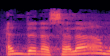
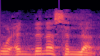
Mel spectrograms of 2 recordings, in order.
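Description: First: سلام with a single, unstressed L, salām; سلام as sa-LAAM, short first syllable and one L; light lam. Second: سلام with a doubled L, sallām; سلام as sal-LAAM, first syllable closed; doubled lam. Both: Shown as a demonstration. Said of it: "أي بالتخفيف وبالتشديد".

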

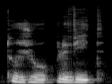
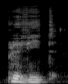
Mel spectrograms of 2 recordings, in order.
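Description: First: "plus vite" louder and slower, pressing; urgent narrator insisting on "plus vite"; stress on plus vite. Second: Said in the usual way. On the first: A narrator's reading. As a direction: drive the words "plus vite" hard.

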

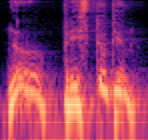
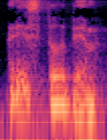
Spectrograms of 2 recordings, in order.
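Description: First: High, very slow gloating mage; sinister torturer. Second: Soft snide inner voice; a mocking voice in his head. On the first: Acted. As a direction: savour the start of torture. Torturer mage starting work. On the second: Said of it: "согласился ехидный голос".

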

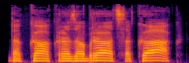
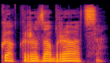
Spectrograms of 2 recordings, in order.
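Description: First: Slow, emphatic, exasperated question; exasperated demand. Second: Slow, restrained, pointed question; menacing echo. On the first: Investigator slapping the desk, exasperated at Artur's reproach. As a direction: stretch it out, hitting the last word hard. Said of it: "припечатал ладонью к столу следователь". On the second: Artur echoes the investigator's words, coldly challenging. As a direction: throw the question back slowly, held in. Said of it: "сузил глаза Артур". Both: A narrator's reading.

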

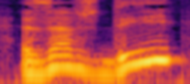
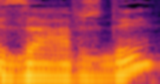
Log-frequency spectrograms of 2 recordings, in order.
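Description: First: "завжди" stressed on the last syllable, завждИ. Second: "завжди" stressed on the first syllable, зАвжди. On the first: Host showing parallel stresses, "завжди" with final-syllable stress. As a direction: lean on the И of "завжди". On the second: Host showing parallel stresses, "завжди" with first-syllable stress. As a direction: lean on the А of "завжди". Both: Shown as a demonstration. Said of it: "подвійне або паралельне наголошування".

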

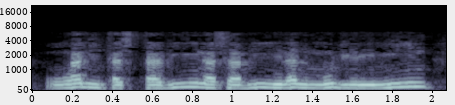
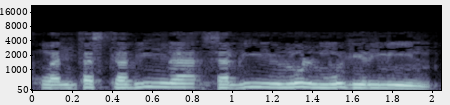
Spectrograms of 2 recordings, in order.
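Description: First: سبيل said "sabila", with an a ending; accusative lam. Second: Said in the usual way. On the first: Shown as a demonstration. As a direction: fatha on the final l of سبيل. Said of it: "بنصب اللام".

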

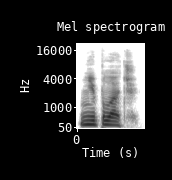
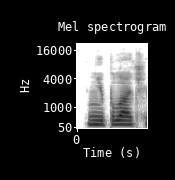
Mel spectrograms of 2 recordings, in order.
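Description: First: Gentle comfort. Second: Tender comfort. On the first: Prince comforting crying girl. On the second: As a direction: hush her gently before the kiss. Prince comforting before kiss. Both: Acted.

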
